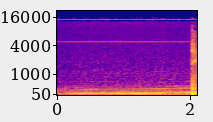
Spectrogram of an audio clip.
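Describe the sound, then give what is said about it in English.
A low, steady engine rumble of a truck driving by a house near the road, muffled, swelling slightly in the middle before a brief sharp noise at the end. “I can hear a truck going by your house right now,”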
